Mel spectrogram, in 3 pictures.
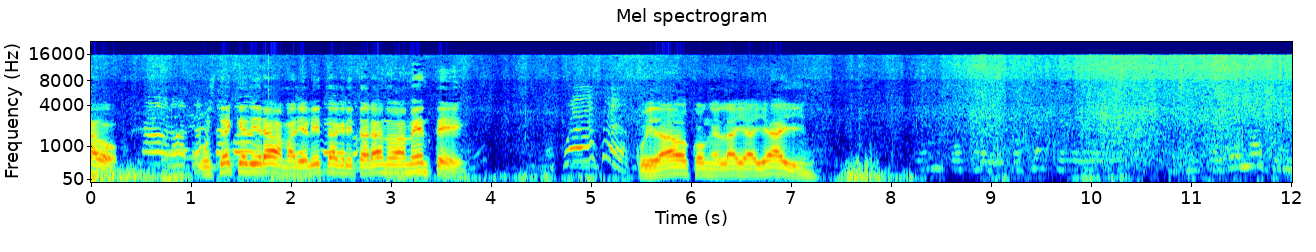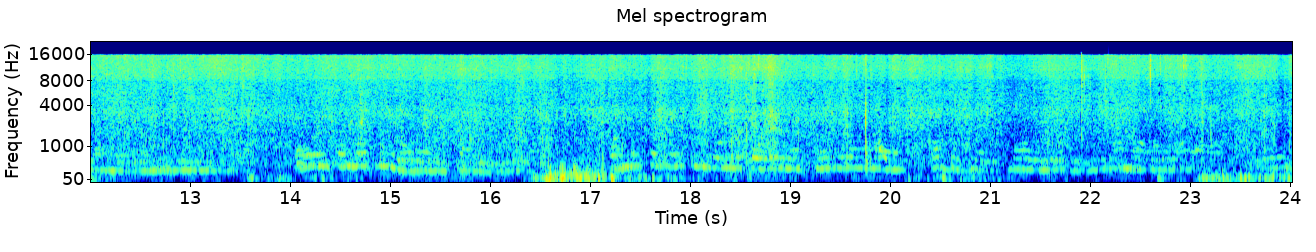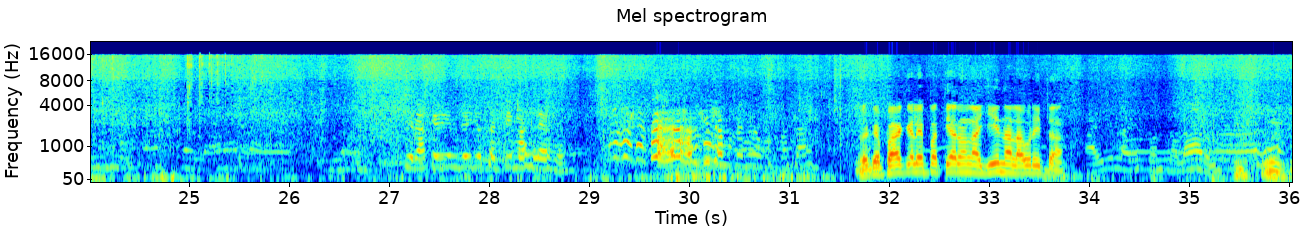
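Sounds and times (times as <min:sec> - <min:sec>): grass and cane rustling: 0:00.0 - 0:36.0.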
